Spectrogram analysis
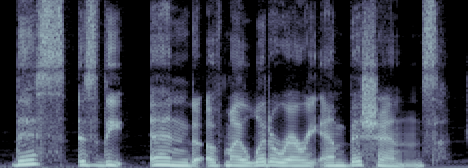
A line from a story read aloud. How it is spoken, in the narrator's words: she said bitterly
